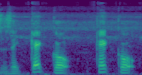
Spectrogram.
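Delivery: loud gecko chirp on the name; gecko call. Retold or imitated. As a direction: chirp gecko like the lizard does. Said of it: "That's why they're called geckos".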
